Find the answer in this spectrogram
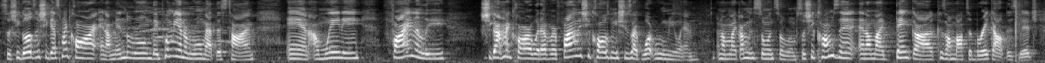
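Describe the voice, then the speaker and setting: A woman's voice: a little high, fairly quick. A young woman telling a story casually and with animation, full of fillers, acting out what people said. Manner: chatty and animated, many "like" fillers, acts out dialogue. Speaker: vlogger telling her birth story.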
